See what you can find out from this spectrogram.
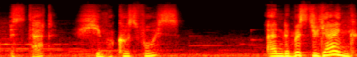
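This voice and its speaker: An actor playing a gentle, bewildered, pensive young male traveller in a video game. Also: a little high, animated, slow pace. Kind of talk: English video game voice acting. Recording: game music underneath.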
